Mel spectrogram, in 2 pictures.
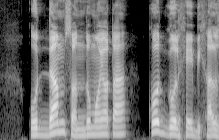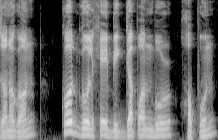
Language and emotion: Assamese, neutral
